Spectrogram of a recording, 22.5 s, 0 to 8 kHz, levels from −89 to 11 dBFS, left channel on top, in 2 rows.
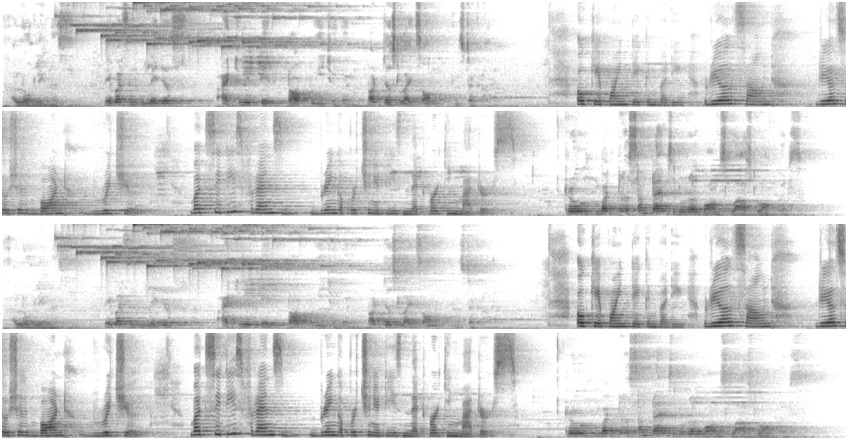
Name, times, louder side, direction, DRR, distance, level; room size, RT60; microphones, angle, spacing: voice 1, 0.1-1.0 1.4-2.5 2.9-6.6 13.3-13.5 16.8-16.9 18.8-21.9, left 3 dB, 85° left, 9 dB, 0.8 m, -30 dB
Chime, 0.7-4.7, right 1 dB, ahead, 1.6 m, -30 dB
voice 2, 7.3-10.5 10.8-13.1 13.8-18.1, right 4 dB, 30° right, 13 dB, 0.4 m, -25 dB
14.0 x 8.8 x 4.8 m, 1.3 s
head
